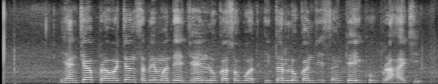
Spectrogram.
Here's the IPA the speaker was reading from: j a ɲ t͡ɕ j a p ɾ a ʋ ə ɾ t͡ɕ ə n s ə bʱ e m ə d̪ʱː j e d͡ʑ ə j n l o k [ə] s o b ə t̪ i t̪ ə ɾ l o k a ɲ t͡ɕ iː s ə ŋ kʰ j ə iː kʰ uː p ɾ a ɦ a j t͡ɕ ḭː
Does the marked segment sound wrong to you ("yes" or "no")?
yes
